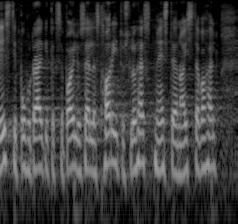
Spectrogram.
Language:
Estonian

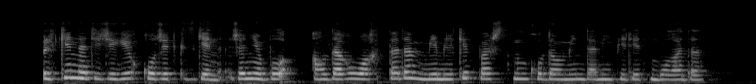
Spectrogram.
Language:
Kazakh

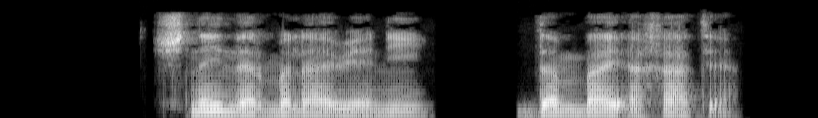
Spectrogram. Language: Central Kurdish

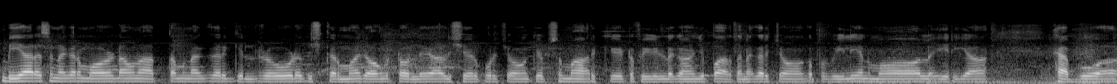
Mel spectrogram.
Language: Punjabi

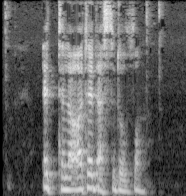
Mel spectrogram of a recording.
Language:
Persian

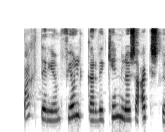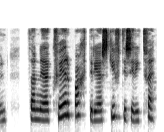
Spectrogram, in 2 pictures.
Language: Icelandic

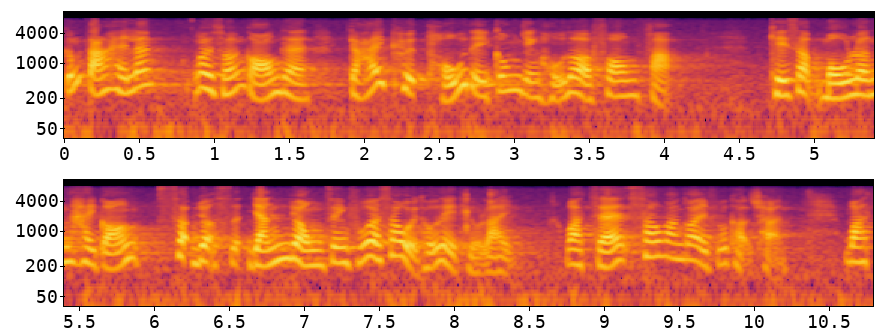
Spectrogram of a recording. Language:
Cantonese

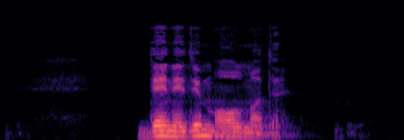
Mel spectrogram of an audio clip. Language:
Turkish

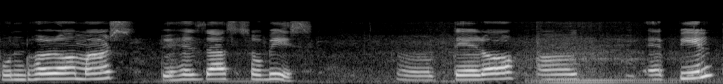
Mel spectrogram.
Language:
Assamese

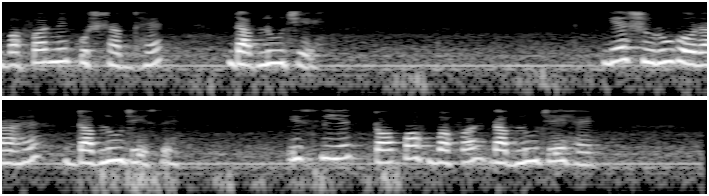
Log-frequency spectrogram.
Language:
Hindi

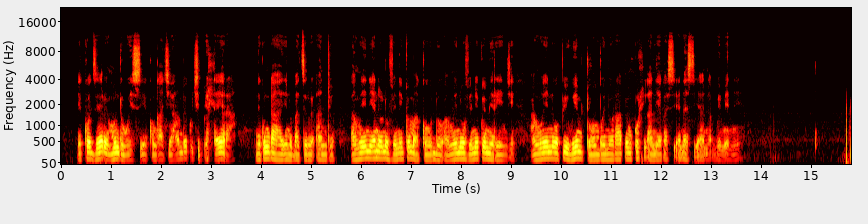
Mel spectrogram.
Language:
Ndau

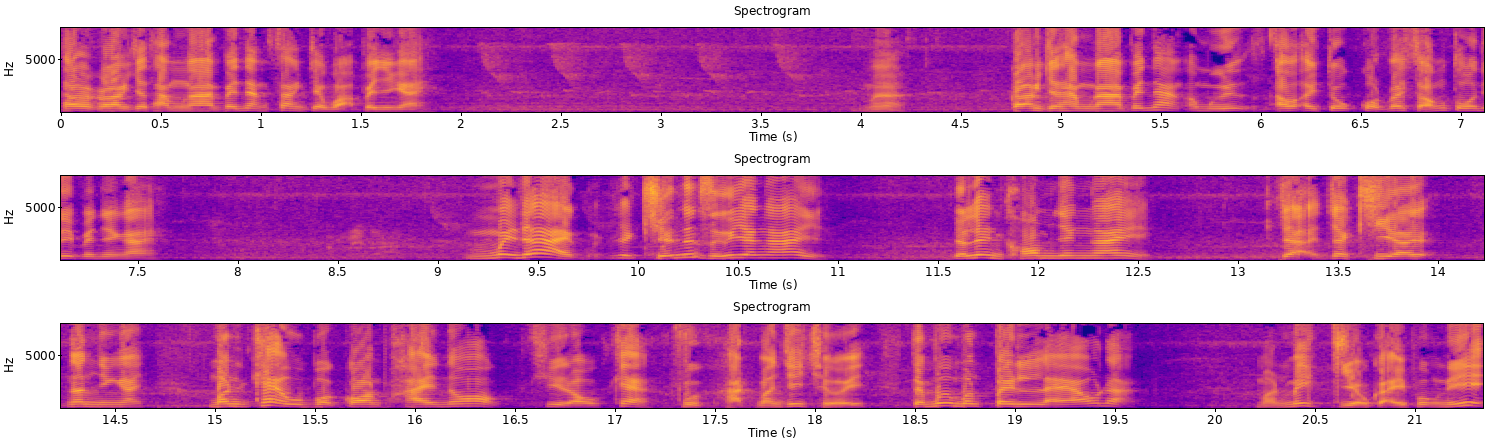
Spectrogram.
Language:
Thai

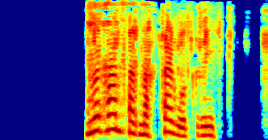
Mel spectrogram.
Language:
Pashto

